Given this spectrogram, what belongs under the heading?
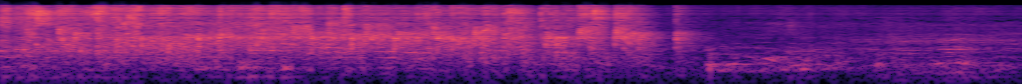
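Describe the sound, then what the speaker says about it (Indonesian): Classroom students clap their hands together, a loud burst of group clapping that runs for about five seconds, then stops abruptly as a teacher and students begin talking. "Beri tepuk tangan dulu untuk berpuasa"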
